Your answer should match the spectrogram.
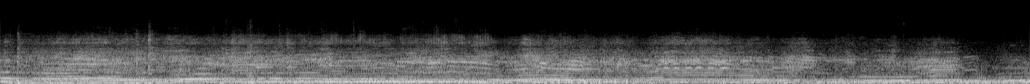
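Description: An off-road vehicle's engine running out of shot, its pitch climbing just before and then holding high with small rises and falls as the throttle is worked.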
